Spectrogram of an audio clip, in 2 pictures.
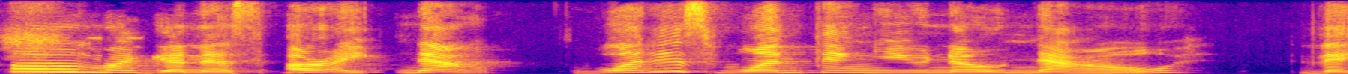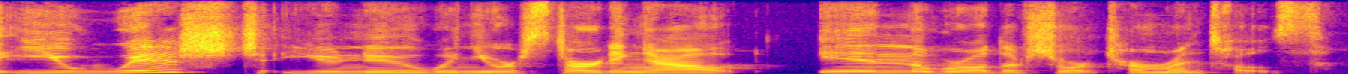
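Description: Woman podcast host, enthusiastic, keeps affirming her guest, a bit high voice. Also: a little slow, fairly bright tone. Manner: enthusiastic, affirming, says amen. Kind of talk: casual interview chat.

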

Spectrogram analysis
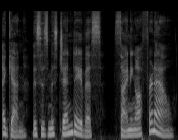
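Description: A woman narrating a story in a measured, even way and hosting her own audio channel. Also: deep voice, no room sound, clean studio sound.

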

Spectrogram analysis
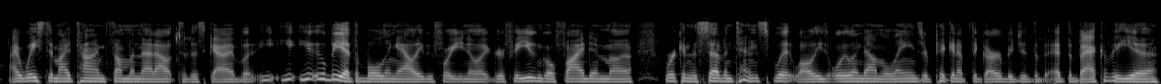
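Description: Brash man ribbing loudly on sports talk. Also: mid-range voice, fairly even intonation, fairly quick, no room sound, dull audio. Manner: loud opinionated ribbing, mocking and brash. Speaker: podcast host.

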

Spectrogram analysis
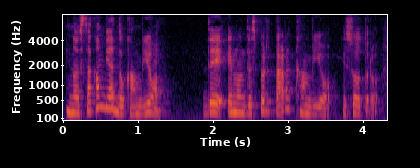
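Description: A woman's voice: mid-range voice, animated, measured pace, vocal fry. A woman with a Colombian accent co-hosting a podcast, chatting casually and giving listeners candid, straight-talking advice. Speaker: podcast co-host. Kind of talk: casual chat.

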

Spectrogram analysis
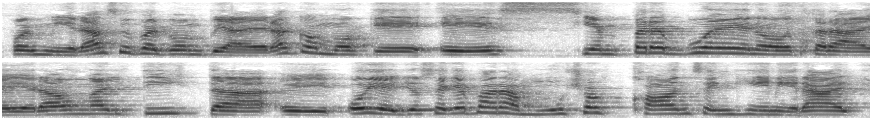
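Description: A woman co-hosts a casual podcast chat in a Puerto Rican Spanish accent. Her voice is high. She talks chattily and slips English words into her Spanish. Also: unhurried, few pauses, fairly bright tone. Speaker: podcast co-host.

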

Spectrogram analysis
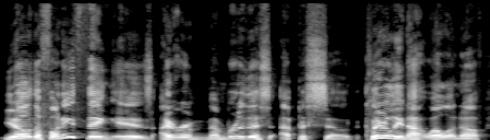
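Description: A man co-hosting a podcast in casual chat about an episode, enthusiastic and quick to laugh, often correcting details. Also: sits high, lively intonation. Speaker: podcast co-host.

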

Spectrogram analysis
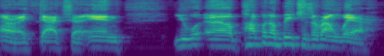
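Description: A man with a bright, forward voice hosts a casual conversation. He chats easily and laughs often, asking questions and sharing his own anecdotes. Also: mid-range voice, animated, normal speed. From Rhode Island, USA. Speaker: podcast host.

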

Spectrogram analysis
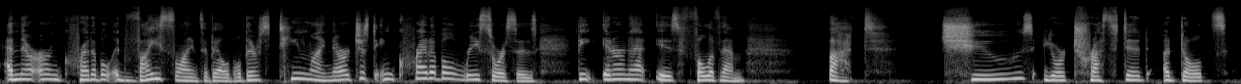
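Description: She has a mid-range, slightly mellow voice with lively intonation and a somewhat slow delivery, free of echo. A health expert and author guesting on a podcast, she speaks frankly, informally and emphatically to young listeners.

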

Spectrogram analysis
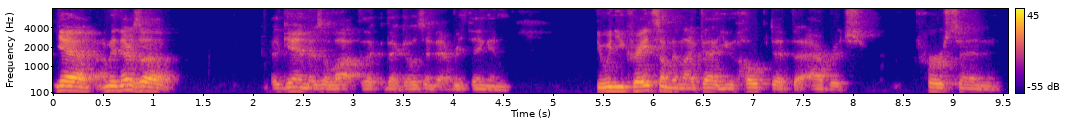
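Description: A man talking about his detailing work as a podcast guest, in a lively way with many fillers. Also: mid-range voice, moderate pace, echoey room. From Southern California. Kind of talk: casual podcast chat. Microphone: remote podcast call.

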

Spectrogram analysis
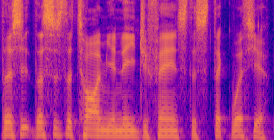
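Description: Male talk radio host, New Zealand accent, smooth resonant voice, dry studio sound, casual chat. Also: mid-range voice, fairly even intonation, moderate pace, darkish tone, no room sound. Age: middle-aged or older. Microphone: close studio microphone.

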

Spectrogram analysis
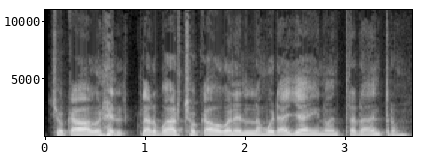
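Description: A woman co-hosting a podcast, reading out listener comments in casual chat with lively interjections. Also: low-pitched, fast talker.

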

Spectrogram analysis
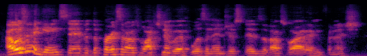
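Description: A woman co-hosting a casual panel chat, talking in an animated, chatty way. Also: very deep voice, rapid-fire. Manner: animated, chatty, plugs her own work. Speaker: panel co-host.

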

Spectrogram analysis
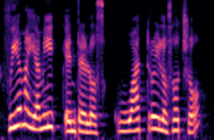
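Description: A woman's voice: fairly high pitch, lively intonation, slow pace, a little mellow. A woman from Spain speaking with a Spain Spanish accent, a podcast guest in casual chat who tells stories animatedly and acts out quotes. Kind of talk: casual conversation.

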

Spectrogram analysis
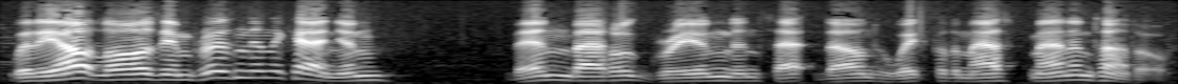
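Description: A man's voice: mid-range voice, expressive, moderate pace, fairly bright tone, dull audio, faint music behind, lightly acted. A man giving dramatic scripted narration for an old-time radio western.

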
